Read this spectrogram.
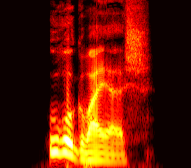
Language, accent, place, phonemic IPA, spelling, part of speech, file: German, Germany, Berlin, /ˈuːʁuɡvaɪ̯ɪʃ/, uruguayisch, adjective, De-uruguayisch.ogg
- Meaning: Uruguayan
